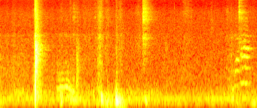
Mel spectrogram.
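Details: Tabby cat playing fetch indoors gives brief soft chirping meows, a couple of short arched calls early on and a higher rising trill near the end, following a sharp snap-like click.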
